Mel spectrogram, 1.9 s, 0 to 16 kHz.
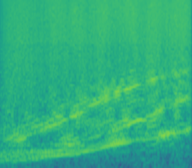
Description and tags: Processed sound from phone sample pack edited with Cool Edit 96. Stretch effect applied then gliding pitchshift, echo, flanger and distortion reversed.
distortion, flanger, mangled, reverse, stretch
